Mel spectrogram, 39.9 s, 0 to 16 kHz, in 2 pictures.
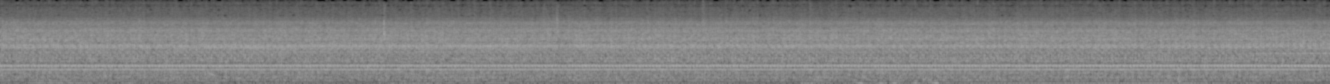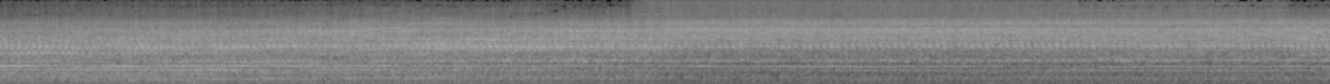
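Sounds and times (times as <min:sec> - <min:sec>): band sawmill whining: 0:00.0 - 0:39.9.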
